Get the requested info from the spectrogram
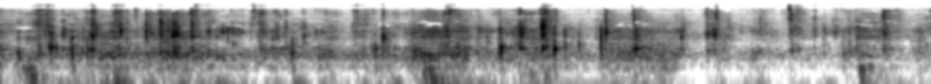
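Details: Max, a dog, licks peanut butter and kibble stuck in an orange mat indoors. Dense, rapid wet clicks and smacks come in bursts, with a few crisp crunches from the kibble. No voices.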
